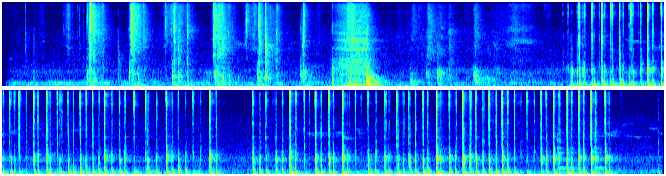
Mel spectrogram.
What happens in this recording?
I walked to my desk, moved the cahir. I started typing on my laptop keyboard.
